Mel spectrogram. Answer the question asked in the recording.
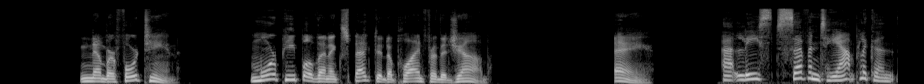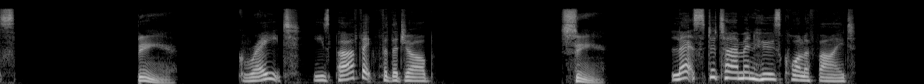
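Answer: C: Let's determine who's qualified.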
